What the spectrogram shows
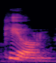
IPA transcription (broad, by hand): kɛɔrl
